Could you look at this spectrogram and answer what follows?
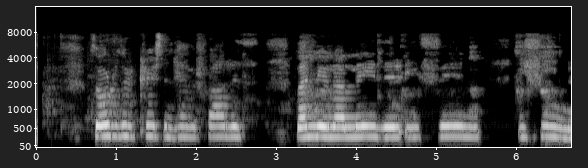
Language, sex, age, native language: Icelandic, female, 11, Icelandic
